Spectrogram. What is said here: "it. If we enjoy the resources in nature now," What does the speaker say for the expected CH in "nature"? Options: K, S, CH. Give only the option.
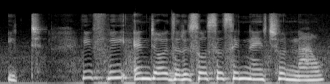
CH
